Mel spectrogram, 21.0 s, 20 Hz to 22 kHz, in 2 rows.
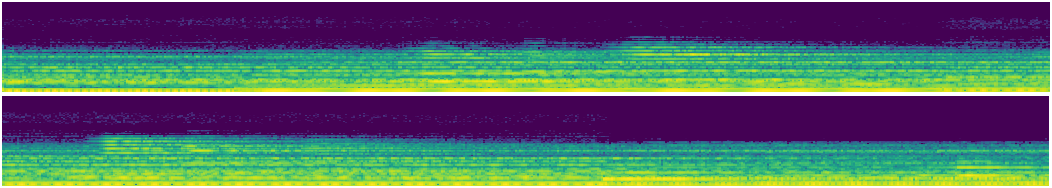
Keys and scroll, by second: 11.8 Delete.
